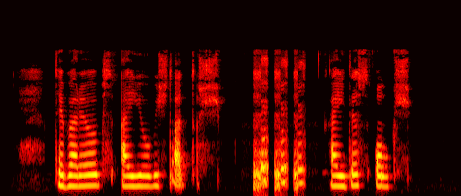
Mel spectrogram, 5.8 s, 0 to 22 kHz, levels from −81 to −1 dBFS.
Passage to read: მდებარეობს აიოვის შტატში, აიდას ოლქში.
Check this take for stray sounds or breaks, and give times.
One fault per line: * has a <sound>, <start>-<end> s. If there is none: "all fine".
* has a laugh, 3.2-3.8 s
